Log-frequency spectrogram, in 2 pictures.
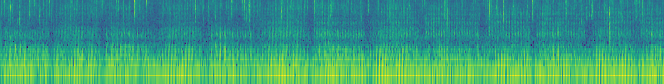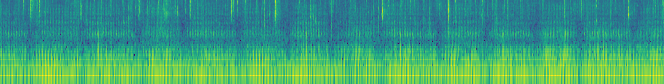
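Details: Long steady purr from a cat near a crackling fireplace; deep rumbling throb pulsing with each inhale and exhale about once every second or so, fire pops sprinkled throughout.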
